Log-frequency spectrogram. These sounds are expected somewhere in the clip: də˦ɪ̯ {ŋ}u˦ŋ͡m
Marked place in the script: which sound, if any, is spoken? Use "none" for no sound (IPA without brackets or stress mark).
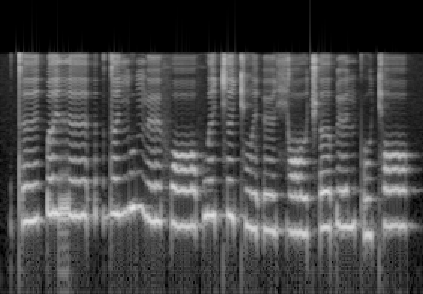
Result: ŋ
